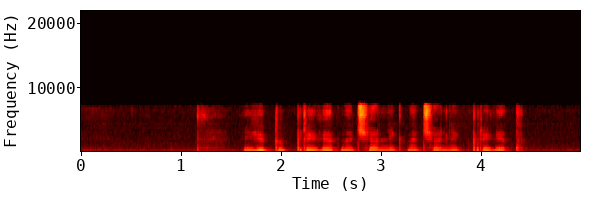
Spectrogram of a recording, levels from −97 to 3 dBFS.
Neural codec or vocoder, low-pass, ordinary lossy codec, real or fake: vocoder, 44.1 kHz, 128 mel bands, Pupu-Vocoder; 7.2 kHz; Opus, 64 kbps; fake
